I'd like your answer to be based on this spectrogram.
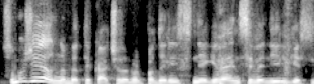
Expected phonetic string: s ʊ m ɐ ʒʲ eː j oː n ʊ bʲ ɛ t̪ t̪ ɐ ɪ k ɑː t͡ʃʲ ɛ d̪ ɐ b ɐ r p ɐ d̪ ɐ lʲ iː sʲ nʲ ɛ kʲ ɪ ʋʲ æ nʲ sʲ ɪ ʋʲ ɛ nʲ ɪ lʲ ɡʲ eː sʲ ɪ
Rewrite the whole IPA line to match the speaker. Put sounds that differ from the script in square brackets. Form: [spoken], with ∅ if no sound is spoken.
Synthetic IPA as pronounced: s ʊ m ɐ ʒʲ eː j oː n ʊ bʲ ɛ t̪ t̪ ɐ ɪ k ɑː t͡ʃʲ ɛ d̪ ɐ b ɐ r p ɐ d̪ ɐ [ɾʲ] iː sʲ nʲ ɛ [ɡʲ] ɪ ʋʲ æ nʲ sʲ ɪ ʋʲ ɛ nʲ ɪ lʲ ɡʲ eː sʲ ɪ

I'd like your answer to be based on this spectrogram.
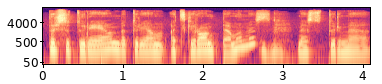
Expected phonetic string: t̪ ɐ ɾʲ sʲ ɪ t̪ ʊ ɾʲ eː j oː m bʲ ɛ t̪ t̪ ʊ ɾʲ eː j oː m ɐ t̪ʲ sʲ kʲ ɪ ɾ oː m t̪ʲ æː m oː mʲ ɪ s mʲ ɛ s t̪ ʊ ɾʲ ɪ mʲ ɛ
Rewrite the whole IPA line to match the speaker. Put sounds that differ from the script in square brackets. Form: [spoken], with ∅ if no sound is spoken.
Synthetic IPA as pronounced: t̪ ɐ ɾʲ sʲ ɪ t̪ ʊ ɾʲ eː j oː m bʲ ɛ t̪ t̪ ʊ ɾʲ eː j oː m ɐ t̪ʲ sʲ kʲ ɪ ɾ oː m t̪ʲ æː m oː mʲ ɪ s mʲ ɛ s t̪ ʊ ɾʲ ɪ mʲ ɛ

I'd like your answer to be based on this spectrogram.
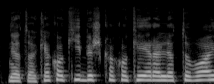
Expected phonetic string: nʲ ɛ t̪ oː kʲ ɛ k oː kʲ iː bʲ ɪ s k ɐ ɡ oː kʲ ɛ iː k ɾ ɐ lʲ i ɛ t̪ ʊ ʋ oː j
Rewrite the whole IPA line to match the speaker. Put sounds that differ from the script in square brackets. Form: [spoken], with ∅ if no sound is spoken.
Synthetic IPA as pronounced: nʲ ɛ t̪ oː kʲ ɛ k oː kʲ iː bʲ ɪ [ʃ] k ɐ [k] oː kʲ ɛ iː [∅] ɾ ɐ lʲ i ɛ t̪ ʊ ʋ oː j

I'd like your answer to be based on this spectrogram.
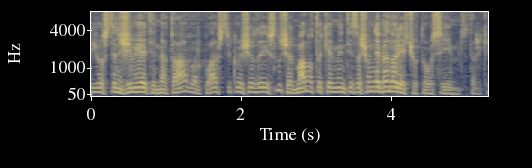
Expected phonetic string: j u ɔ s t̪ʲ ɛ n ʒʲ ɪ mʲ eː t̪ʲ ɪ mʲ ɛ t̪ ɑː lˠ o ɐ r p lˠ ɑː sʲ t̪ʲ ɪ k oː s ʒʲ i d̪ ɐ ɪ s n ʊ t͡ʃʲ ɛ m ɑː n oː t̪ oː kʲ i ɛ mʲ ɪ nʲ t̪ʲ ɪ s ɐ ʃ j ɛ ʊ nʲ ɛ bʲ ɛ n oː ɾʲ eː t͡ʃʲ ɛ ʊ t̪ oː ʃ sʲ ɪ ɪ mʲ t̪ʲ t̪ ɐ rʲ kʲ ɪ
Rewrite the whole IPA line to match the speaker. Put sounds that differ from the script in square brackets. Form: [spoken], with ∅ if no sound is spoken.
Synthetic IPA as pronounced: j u ɔ s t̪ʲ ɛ n ʒʲ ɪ mʲ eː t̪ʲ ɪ mʲ ɛ t̪ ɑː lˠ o ɐ r p lˠ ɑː sʲ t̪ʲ ɪ k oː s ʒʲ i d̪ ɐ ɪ s n ʊ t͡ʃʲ ɛ m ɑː n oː t̪ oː kʲ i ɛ mʲ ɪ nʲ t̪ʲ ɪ s ɐ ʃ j ɛ ʊ nʲ ɛ bʲ ɛ n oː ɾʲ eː t͡ʃʲ ɛ ʊ t̪ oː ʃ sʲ ɪ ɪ mʲ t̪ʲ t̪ ɐ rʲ kʲ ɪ

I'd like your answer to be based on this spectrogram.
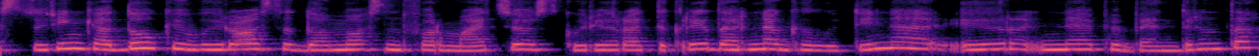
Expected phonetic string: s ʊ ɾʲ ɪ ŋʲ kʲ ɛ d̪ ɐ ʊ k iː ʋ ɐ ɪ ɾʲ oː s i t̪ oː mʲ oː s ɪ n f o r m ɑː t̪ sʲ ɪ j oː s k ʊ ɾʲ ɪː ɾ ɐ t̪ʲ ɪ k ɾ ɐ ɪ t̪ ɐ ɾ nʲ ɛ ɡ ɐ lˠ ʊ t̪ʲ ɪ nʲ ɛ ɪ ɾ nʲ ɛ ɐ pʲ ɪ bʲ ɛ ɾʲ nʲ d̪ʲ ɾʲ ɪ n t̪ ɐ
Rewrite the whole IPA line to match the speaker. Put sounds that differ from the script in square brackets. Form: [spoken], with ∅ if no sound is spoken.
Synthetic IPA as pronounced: s ʊ ɾʲ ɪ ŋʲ kʲ ɛ d̪ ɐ ʊ k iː ʋ ɐ ɪ ɾʲ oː s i [d̪] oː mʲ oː s ɪ n f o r m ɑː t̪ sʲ ɪ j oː s k ʊ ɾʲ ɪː ɾ ɐ t̪ʲ ɪ k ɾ ɐ ɪ [d̪] ɐ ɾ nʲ ɛ ɡ ɐ lˠ ʊ t̪ʲ ɪ nʲ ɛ ɪ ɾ nʲ ɛ ɐ pʲ ɪ bʲ ɛ [∅] nʲ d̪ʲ ɾʲ ɪ n t̪ ɐ

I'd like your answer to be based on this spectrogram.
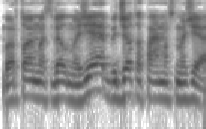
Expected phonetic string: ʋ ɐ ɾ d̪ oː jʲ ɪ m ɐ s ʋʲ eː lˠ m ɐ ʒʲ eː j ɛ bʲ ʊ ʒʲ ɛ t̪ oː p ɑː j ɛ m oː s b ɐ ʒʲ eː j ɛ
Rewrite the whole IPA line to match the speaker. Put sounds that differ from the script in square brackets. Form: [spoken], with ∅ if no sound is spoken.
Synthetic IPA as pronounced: ʋ ɐ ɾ [t̪] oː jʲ ɪ m ɐ s ʋʲ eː lˠ m ɐ ʒʲ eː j ɛ bʲ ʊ [d͡ʒʲ] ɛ t̪ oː p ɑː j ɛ m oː s [m] ɐ ʒʲ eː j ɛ

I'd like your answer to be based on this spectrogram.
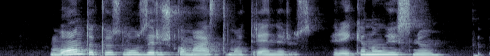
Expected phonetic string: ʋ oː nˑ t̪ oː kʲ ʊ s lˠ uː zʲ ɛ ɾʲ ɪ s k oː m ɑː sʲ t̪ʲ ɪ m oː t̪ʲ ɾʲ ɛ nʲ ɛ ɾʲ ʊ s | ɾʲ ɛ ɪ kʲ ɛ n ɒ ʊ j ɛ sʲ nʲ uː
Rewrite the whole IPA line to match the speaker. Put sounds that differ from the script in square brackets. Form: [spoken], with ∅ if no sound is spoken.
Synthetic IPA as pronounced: ʋ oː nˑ t̪ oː kʲ ʊ s lˠ uː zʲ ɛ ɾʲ ɪ [ʃ] k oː m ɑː sʲ t̪ʲ ɪ m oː t̪ʲ ɾʲ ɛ nʲ ɛ ɾʲ ʊ s | ɾʲ ɛ ɪ kʲ ɛ n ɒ ʊ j ɛ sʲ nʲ uː

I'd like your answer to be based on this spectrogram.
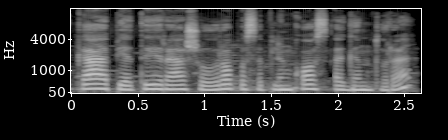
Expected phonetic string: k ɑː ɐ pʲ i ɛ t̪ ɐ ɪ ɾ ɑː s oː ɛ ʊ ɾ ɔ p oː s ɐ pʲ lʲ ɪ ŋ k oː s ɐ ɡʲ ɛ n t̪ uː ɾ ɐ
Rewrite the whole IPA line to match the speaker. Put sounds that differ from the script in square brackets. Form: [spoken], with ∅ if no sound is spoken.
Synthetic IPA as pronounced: k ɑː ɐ pʲ i ɛ t̪ ɐ ɪ ɾ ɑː [ʃ] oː ɛ ʊ ɾ ɔ p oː s ɐ pʲ lʲ ɪ ŋ k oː s ɐ ɡʲ ɛ n t̪ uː ɾ ɐ

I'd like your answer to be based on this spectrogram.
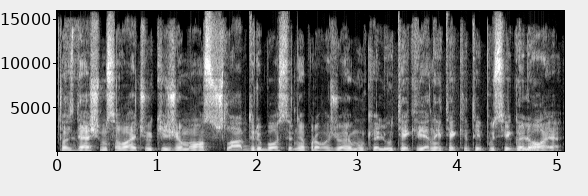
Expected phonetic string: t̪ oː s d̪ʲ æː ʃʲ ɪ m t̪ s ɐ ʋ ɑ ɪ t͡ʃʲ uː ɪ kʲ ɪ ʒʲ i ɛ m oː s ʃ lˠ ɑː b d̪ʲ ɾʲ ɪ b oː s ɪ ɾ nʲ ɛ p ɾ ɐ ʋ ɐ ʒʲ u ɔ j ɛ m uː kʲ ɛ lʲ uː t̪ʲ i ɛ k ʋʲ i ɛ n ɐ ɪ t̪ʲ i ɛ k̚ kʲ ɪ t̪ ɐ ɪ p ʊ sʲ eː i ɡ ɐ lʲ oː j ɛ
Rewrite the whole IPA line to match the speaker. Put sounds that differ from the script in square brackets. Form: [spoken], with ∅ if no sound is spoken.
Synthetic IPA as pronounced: t̪ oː s d̪ʲ æː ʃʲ ɪ m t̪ s ɐ ʋ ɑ ɪ t͡ʃʲ uː ɪ kʲ ɪ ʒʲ i ɛ m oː s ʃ lˠ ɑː b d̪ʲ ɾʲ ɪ b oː s ɪ ɾ nʲ ɛ p ɾ ɐ ʋ ɐ ʒʲ u ɔ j ɛ m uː kʲ ɛ lʲ uː t̪ʲ i ɛ k ʋʲ i ɛ n ɐ ɪ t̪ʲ i ɛ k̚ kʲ ɪ t̪ ɐ ɪ p ʊ sʲ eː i ɡ ɐ lʲ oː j ɛ

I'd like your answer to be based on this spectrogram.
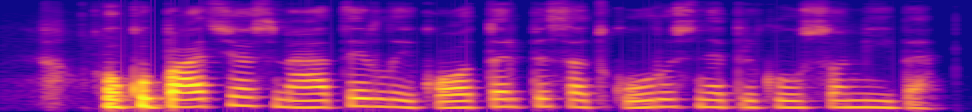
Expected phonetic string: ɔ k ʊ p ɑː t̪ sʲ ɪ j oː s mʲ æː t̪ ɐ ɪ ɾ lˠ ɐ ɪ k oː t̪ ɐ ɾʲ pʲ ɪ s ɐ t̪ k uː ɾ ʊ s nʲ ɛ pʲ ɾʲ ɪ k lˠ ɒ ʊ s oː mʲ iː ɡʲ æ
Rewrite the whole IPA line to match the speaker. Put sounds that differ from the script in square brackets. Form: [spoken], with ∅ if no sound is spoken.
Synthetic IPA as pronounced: ɔ k ʊ p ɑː t̪ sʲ ɪ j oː s mʲ æː t̪ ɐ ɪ ɾ lˠ ɐ ɪ k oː t̪ ɐ ɾʲ pʲ ɪ s ɐ t̪ k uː ɾ ʊ s nʲ ɛ pʲ ɾʲ ɪ k lˠ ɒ ʊ s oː mʲ iː [bʲ] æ

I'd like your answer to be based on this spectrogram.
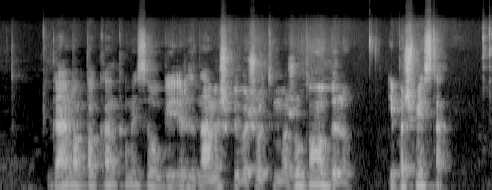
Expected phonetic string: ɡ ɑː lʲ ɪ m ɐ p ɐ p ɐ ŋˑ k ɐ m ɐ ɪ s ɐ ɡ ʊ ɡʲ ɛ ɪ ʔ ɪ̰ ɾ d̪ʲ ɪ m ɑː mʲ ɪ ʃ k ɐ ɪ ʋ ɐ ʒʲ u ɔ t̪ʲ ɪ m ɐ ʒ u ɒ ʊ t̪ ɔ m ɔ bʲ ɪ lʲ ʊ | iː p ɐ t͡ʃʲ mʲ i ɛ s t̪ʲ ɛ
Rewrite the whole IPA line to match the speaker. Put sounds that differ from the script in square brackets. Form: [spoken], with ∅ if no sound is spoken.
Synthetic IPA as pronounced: ɡ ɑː lʲ ɪ m ɐ p ɐ [k] ɐ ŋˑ k ɐ m ɐ ɪ s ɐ [∅] ʊ ɡʲ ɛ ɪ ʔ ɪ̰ ɾ d̪ʲ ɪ [n] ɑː mʲ ɪ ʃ k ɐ ɪ ʋ ɐ ʒʲ u ɔ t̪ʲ ɪ m ɐ ʒ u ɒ ʊ t̪ ɔ m ɔ bʲ ɪ lʲ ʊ | iː p ɐ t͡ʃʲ mʲ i ɛ s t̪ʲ ɛ

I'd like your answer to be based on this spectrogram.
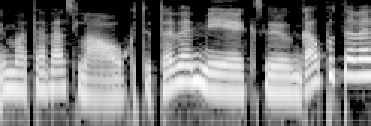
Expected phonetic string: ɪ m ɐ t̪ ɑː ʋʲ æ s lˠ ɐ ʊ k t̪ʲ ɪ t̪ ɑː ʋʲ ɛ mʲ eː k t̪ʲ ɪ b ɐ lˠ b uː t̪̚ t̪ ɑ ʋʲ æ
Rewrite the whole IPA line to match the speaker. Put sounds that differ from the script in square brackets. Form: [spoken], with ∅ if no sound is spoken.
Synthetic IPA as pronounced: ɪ m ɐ t̪ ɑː ʋʲ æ s lˠ ɐ ʊ k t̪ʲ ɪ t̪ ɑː ʋʲ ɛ mʲ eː k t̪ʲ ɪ [ɡ] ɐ lˠ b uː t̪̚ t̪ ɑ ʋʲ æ

